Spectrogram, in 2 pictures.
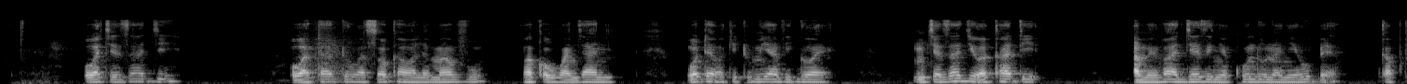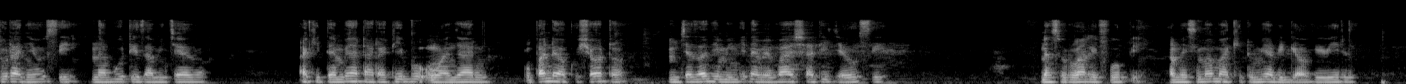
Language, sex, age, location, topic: Swahili, male, 18-24, Kisumu, education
